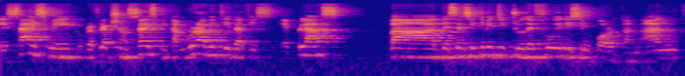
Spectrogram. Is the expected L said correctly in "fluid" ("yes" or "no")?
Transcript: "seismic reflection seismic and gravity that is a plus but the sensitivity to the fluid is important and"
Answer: no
